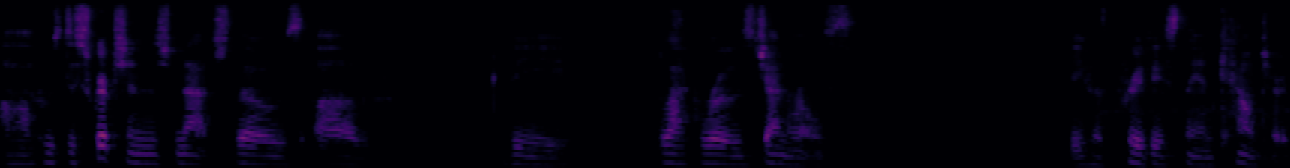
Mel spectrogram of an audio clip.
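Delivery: quiet, soft, hushed whisper. In a tabletop game, a character turns toward the whole group and speaks: quiet whisper. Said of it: "in like a quiet uh, whisper".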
